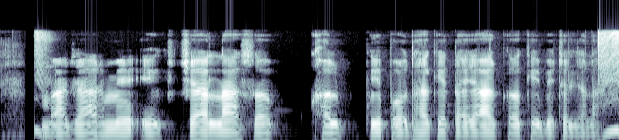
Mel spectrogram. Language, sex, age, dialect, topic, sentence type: Bhojpuri, male, 18-24, Southern / Standard, agriculture, statement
